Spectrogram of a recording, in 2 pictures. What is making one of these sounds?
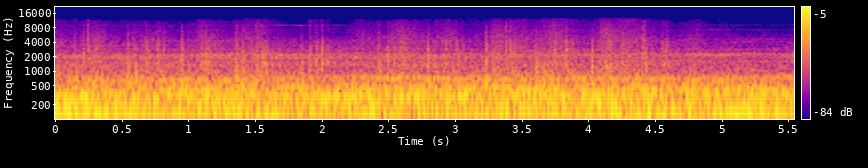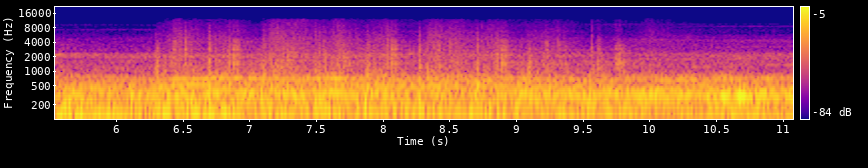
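Footsteps thud on creaking wooden planks.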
